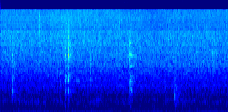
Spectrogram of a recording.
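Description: Fried eggplant is stirred gently in a pan over a faint, steady sizzle, with a few soft clicks and scrapes of the utensil spaced a second or so apart.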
